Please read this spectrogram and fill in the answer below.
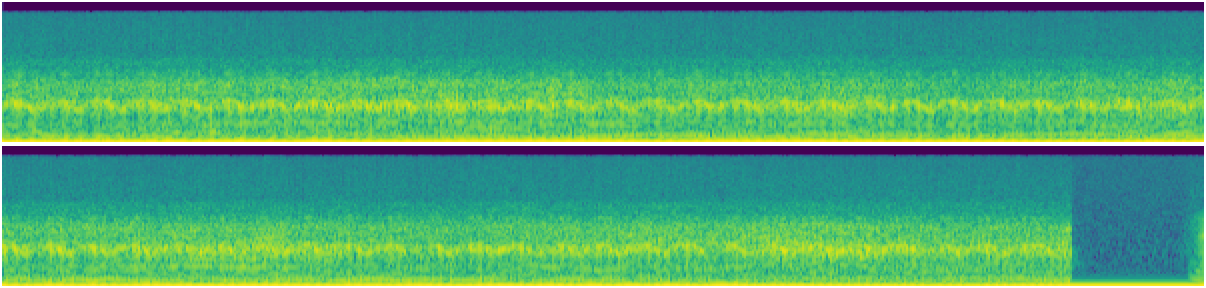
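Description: A loud, dense electronic drone of many overlapping steady tones with a fast fluttering texture. It is a digitally layered, heavily processed audio effect, and it cuts off abruptly near the end.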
